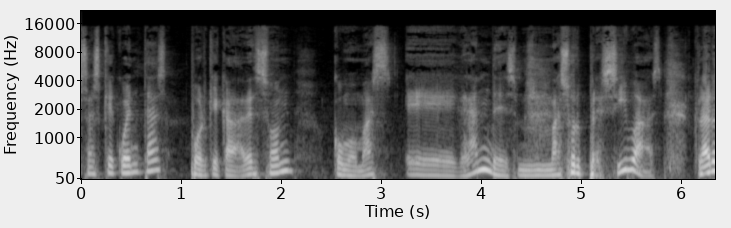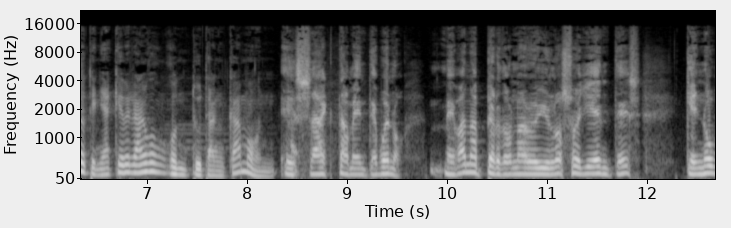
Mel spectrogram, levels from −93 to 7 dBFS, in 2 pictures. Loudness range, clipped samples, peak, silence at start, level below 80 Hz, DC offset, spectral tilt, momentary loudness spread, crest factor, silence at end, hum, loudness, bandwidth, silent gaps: 5 LU; under 0.1%; -2 dBFS; 0 s; -46 dBFS; under 0.1%; -5.5 dB/octave; 11 LU; 14 dB; 0 s; none; -18 LUFS; 15.5 kHz; none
